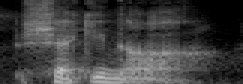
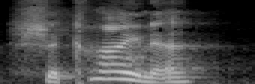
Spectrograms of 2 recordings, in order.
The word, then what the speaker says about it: Shekinah: In Hebrew, the word would be pronounced Shekinah, but I'll use the more familiar Shekinah pronunciation because that is how it is pronounced and understood in many Christian circles to this very day.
